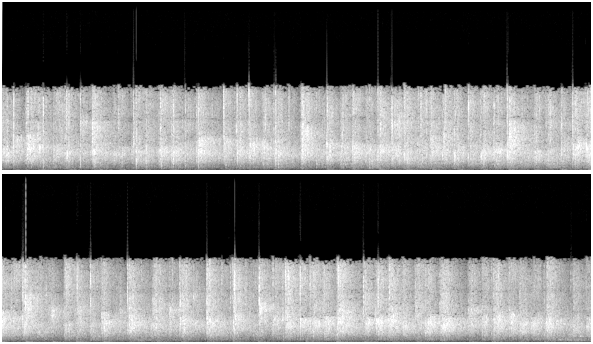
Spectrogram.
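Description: A crowd of men and women sings and chants loudly in an echoing hall.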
